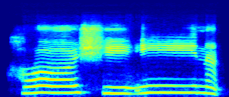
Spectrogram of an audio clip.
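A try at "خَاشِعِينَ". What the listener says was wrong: Itu kan ada titiknya. kemarin kamu lupa terus tuh. Khodi'ina ya.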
